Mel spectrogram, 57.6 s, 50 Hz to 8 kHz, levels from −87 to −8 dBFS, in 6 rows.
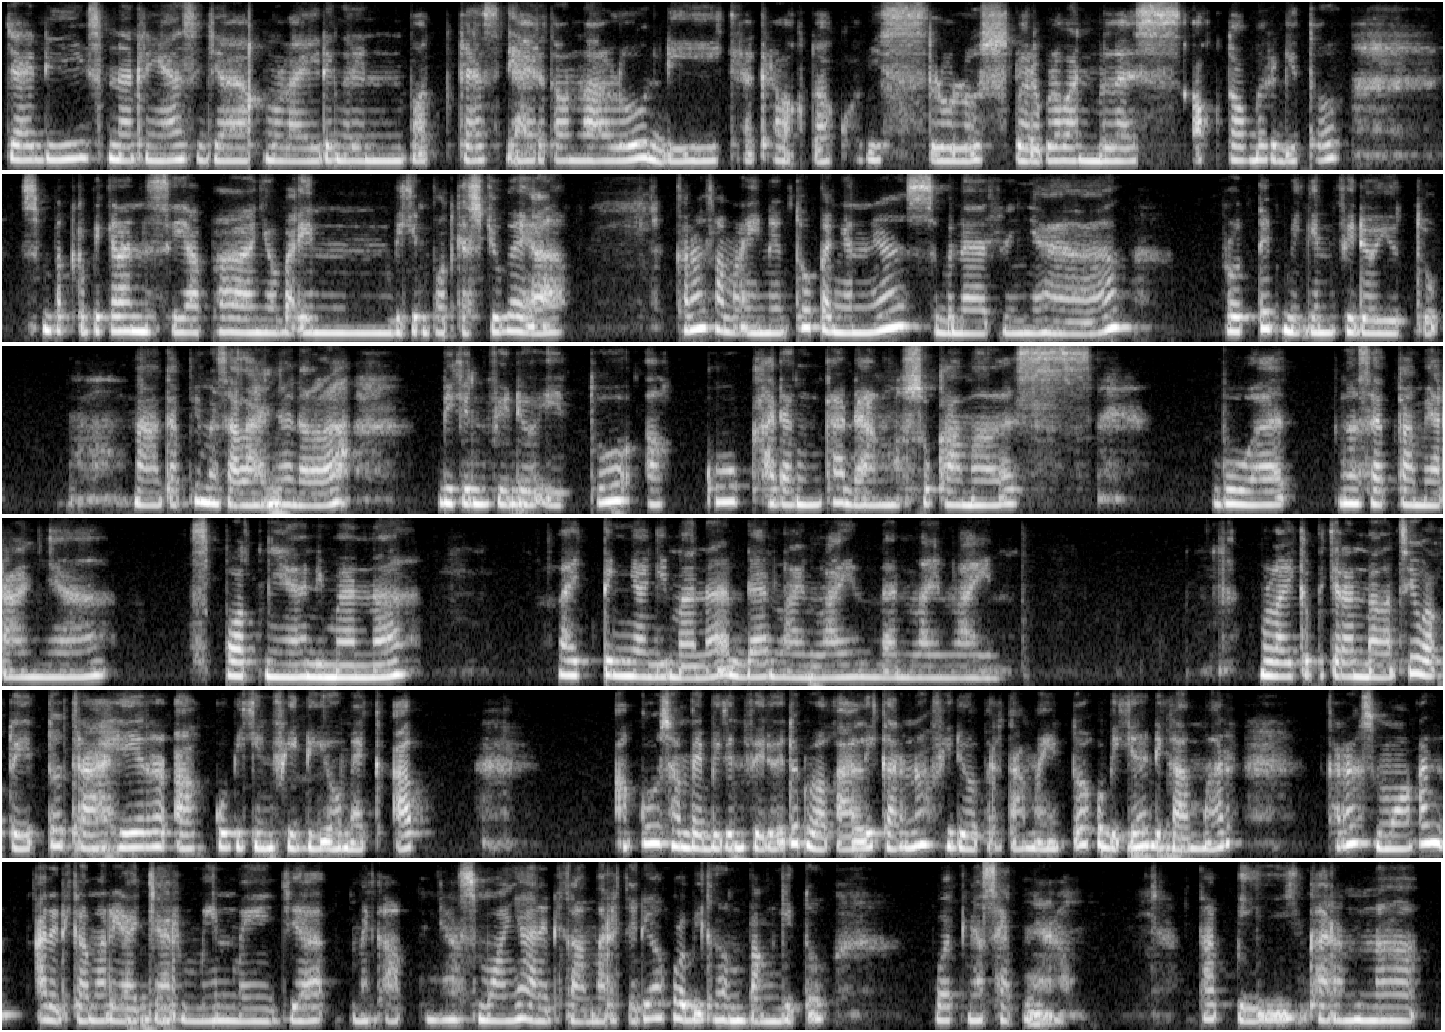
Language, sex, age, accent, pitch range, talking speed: Indonesian, female, 20-39, native, 225-255 Hz, 110 wpm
